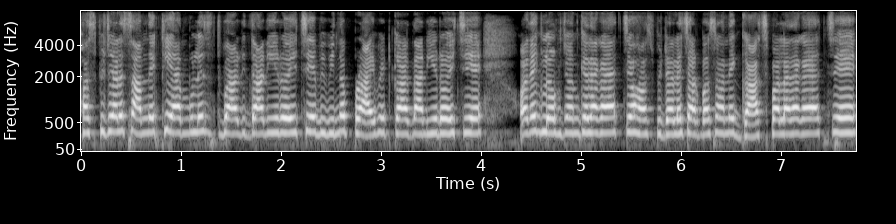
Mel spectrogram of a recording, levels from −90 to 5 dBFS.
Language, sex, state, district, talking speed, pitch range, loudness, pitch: Bengali, female, Jharkhand, Jamtara, 185 wpm, 285-305 Hz, -10 LUFS, 295 Hz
